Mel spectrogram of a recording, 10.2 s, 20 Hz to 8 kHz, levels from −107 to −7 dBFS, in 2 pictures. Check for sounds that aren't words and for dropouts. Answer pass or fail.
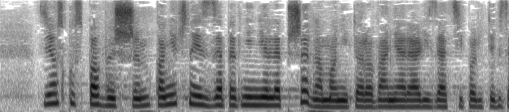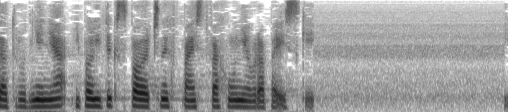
pass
